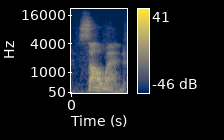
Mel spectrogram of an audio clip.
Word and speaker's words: Samhain: pagan Celtic holiday of Samhain, which, because it's Gaelic, if you translate it to English, is spelled, if you were to say it as it's spelled, Samhain. It's okay. Samhien. So he's Sam.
